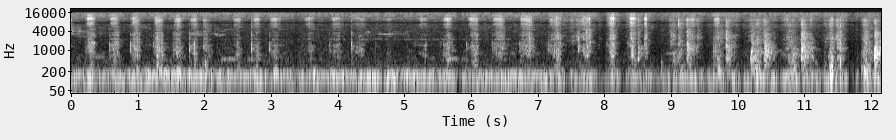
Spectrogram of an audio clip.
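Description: Pencil-like sketching strokes scratching across black paper: short, irregular scrapes a few times a second, over a low steady hum.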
